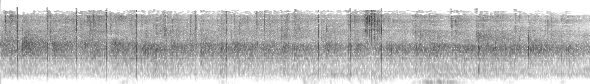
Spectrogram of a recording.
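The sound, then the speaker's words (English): Steady audience applause for volunteers coming forward, lasting about six seconds, a dense wash of many hands clapping at an even loudness with sharper individual claps popping through, and no voices. “And folks, just to get them coming forward, give them a warm round of applause and thank them for coming forward in advance.”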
